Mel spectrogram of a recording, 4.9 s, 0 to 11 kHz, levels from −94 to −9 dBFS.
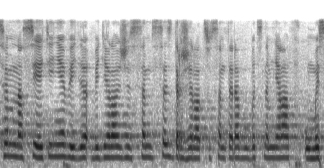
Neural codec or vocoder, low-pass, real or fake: none; 7.2 kHz; real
